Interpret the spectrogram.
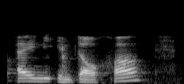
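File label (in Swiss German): "dach han", alsace Haut-Rhin; vin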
